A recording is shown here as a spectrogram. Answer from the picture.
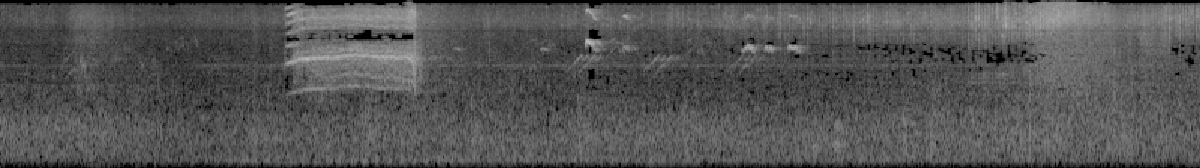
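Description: A bird gives one drawn-out, slightly wavering whistled call about two seconds in, over a steady hiss, with a sharp click near four seconds and faint short high chirps after it.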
